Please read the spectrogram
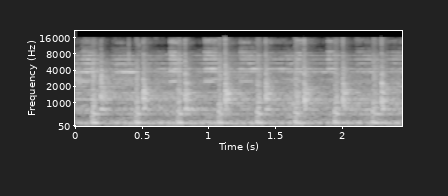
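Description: Traditional temple procession music dominated by fast, even drum strokes, about five a second.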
